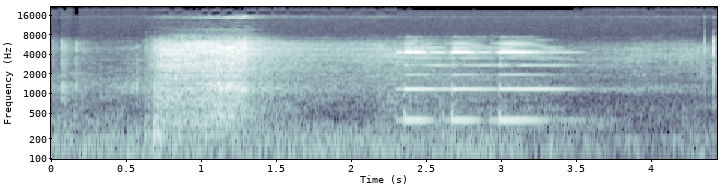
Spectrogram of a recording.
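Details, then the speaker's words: Critical care ventilator (COVID-19 training demonstration scenario) low expiratory volume alarm: repeated clear electronic alarm tones signalling low exhaled volume, suggesting leak or disconnection. "this is a third Allah is a low expiratory volume over the expiratory volume low so I will show you a scenario"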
